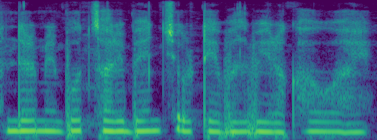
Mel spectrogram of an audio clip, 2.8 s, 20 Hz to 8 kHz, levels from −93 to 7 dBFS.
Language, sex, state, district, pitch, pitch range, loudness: Hindi, female, Arunachal Pradesh, Lower Dibang Valley, 210 Hz, 200-220 Hz, -20 LUFS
